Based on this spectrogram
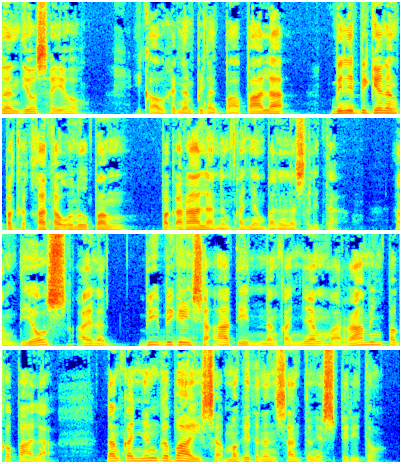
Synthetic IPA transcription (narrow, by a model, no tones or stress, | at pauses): nɐŋd̪jo̞shɐjo̞ | ʔɪkawajkɐɲːaŋpɪnɐɡ̚papaːlaʔ | bɪniːbɪɡjanɐŋpɐɡ̚kːɐkat̪ɐʔonuːpɐŋ | pɐɡʔɐɾaːlɐnɐŋkɐɲːaŋbɐnalnɐsɐlɪt̪a̰ʔ | ʔɐŋd̪jo̞sɐjnɐɡ̚ | bibɪɡajsɐʔaːt̪ɪnːɐŋkɐɲaŋmɐɾaːmɪŋpɐɡ̚pɐpaːla̰ʔ | nɐŋkɐɲːaŋɡɐbajsɐmɐɡit̪ɐnɐŋsant̪oŋɛspiɾɪt̪o̞̰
